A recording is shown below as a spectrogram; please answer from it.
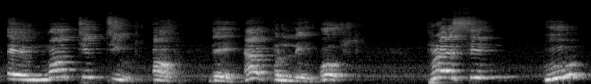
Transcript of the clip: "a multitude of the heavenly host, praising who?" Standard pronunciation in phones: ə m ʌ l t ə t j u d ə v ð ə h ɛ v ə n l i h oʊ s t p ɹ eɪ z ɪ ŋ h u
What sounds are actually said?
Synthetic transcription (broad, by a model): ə m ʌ l t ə t j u d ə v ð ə h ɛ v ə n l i h oʊ s t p ɹ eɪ s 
